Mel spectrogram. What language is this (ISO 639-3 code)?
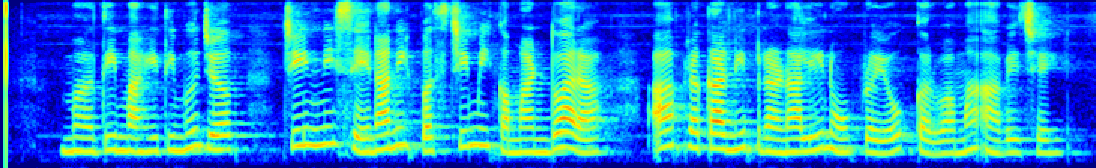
guj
